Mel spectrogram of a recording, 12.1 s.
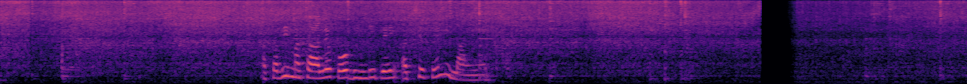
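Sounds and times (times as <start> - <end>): spatula scraping a pan: 0.0 - 3.2, 6.0 - 8.9
vegetables sizzling in a pan: 0.0 - 12.0.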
